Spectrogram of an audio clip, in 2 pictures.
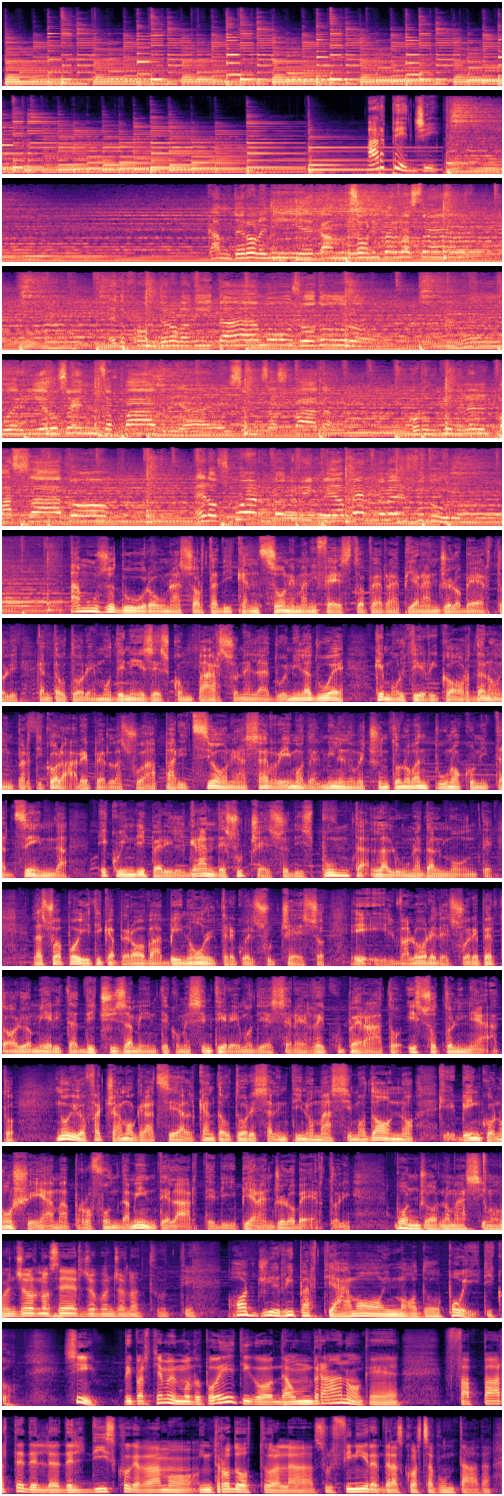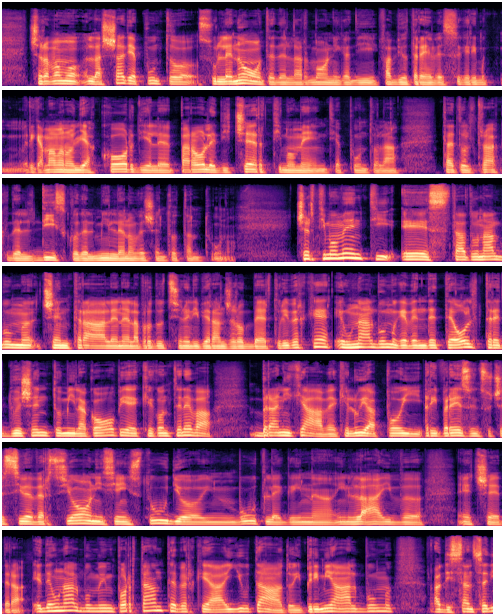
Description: chitarra
violoncellista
